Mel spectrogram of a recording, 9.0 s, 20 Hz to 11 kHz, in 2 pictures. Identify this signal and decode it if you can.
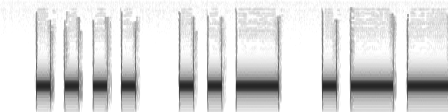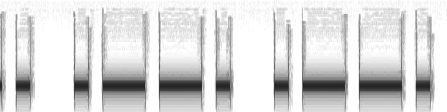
Morse code, heard as a keyed tone, about 8 wpm, 800 Hz. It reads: HUPPP
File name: LEZIONI / 6 PKX0 / 6 P 8wpm 3025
